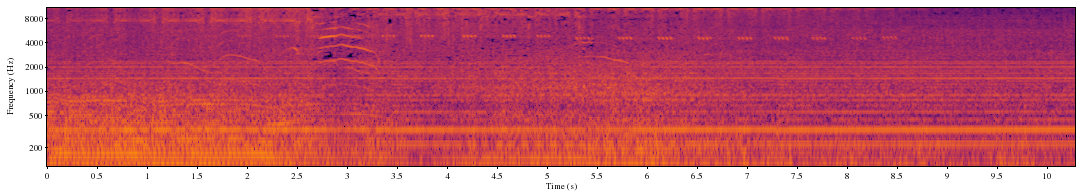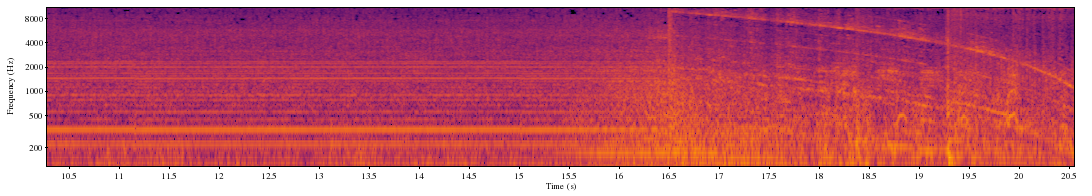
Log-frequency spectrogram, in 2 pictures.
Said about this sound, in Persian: هر وقت از کنار یه ماشین رد بشید این صدا رو میشنوید.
